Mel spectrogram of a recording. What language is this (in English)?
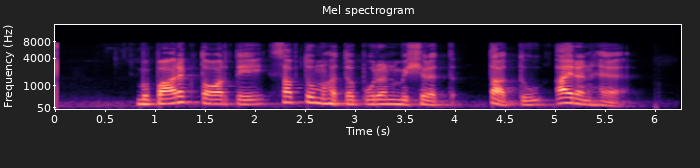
Punjabi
